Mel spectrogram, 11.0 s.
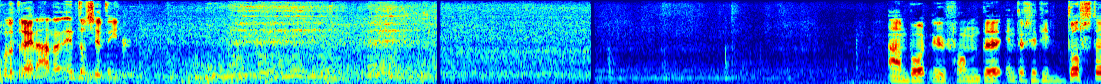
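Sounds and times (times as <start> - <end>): high wheel squealing: 2.0 - 4.4.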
